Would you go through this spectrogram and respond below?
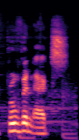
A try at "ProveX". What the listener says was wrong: ProveX N, without the N.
